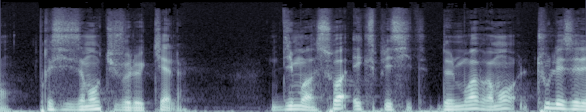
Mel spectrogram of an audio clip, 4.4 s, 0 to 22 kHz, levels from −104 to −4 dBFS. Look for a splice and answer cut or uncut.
uncut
